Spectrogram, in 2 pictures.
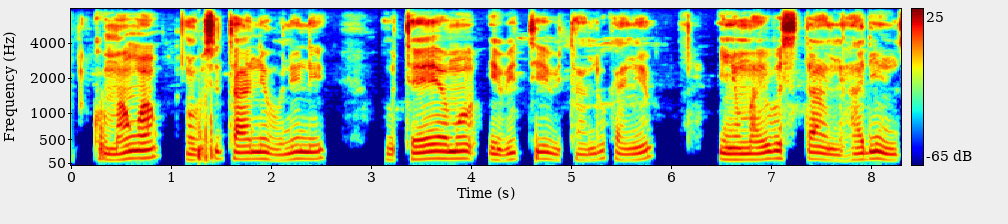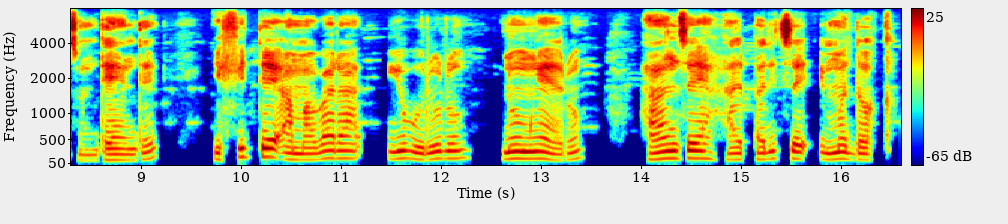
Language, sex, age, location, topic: Kinyarwanda, male, 18-24, Kigali, government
